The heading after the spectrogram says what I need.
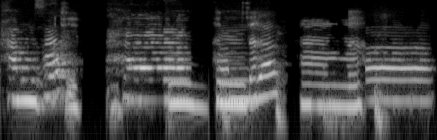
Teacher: এক নাম্বার মাখরাজ হলো কন্ঠনালীর নিম্ন ভাগ থেকে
